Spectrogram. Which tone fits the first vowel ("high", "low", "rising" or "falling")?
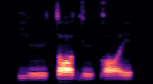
low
